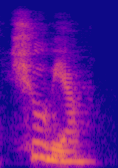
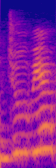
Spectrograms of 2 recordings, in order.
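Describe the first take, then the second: First: "lluvia" with the LL said as "sh", Rioplatense style. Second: Said in the usual way. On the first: Shown as a demonstration. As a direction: say "lluvia" as "shuvia", with a soft sh sound. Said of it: "que suenan como sh o Z". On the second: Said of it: "en vez de lluvia".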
